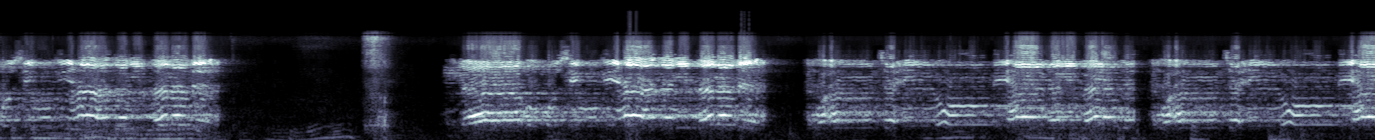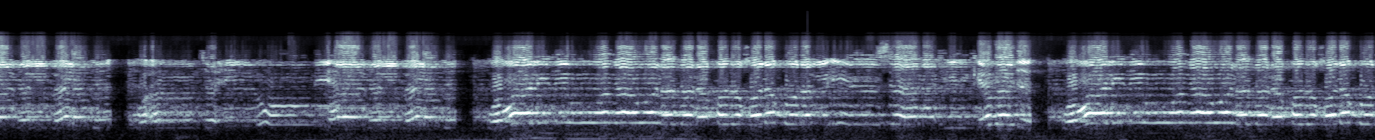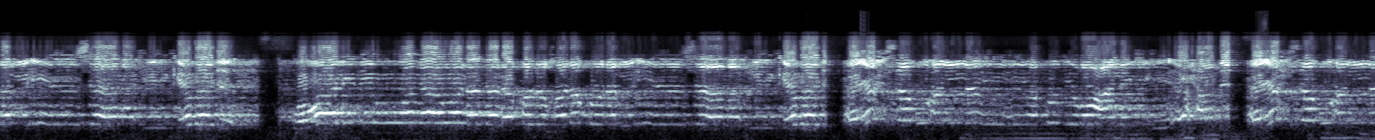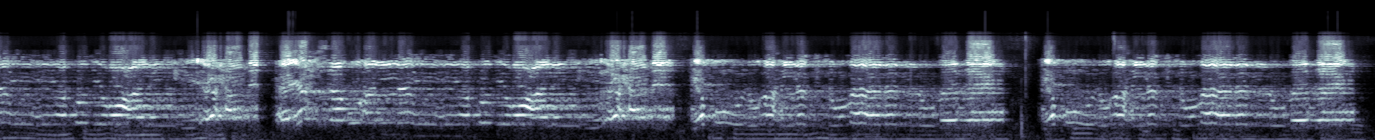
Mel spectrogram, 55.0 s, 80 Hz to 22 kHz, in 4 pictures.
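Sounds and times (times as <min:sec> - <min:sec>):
man chanting recitation through small speaker: 0:00.0 - 0:03.6, 0:04.4 - 0:55.0.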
